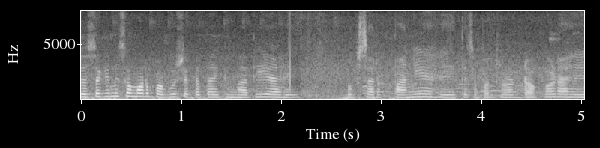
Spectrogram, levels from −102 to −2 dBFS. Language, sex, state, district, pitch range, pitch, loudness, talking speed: Marathi, female, Maharashtra, Washim, 230-260 Hz, 245 Hz, -19 LUFS, 215 wpm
